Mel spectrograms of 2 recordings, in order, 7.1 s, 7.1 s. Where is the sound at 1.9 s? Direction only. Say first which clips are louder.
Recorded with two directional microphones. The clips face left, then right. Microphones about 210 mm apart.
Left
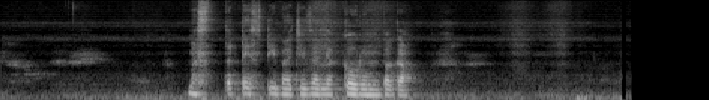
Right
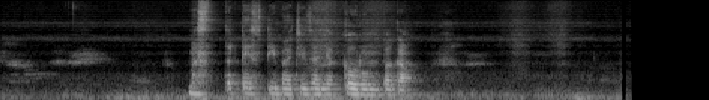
Left 5 dB; 40° left (ahead or behind).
